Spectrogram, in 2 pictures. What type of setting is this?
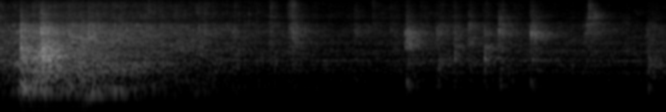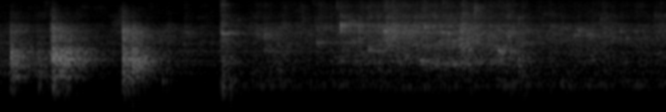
restroom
